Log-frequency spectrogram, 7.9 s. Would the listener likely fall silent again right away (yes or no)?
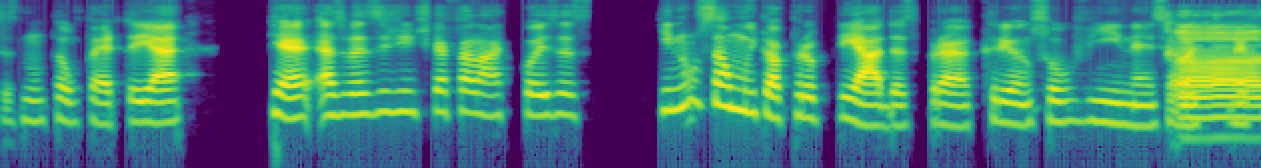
no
